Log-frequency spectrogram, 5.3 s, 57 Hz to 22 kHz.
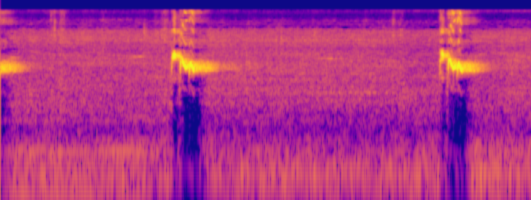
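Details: Sooty-headed bulbul singing actively to call a rival. Two matching short liquid phrases, each starting high and tumbling down into a fading whistle, spaced about 2.7 seconds apart, with a low steady hum beneath.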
